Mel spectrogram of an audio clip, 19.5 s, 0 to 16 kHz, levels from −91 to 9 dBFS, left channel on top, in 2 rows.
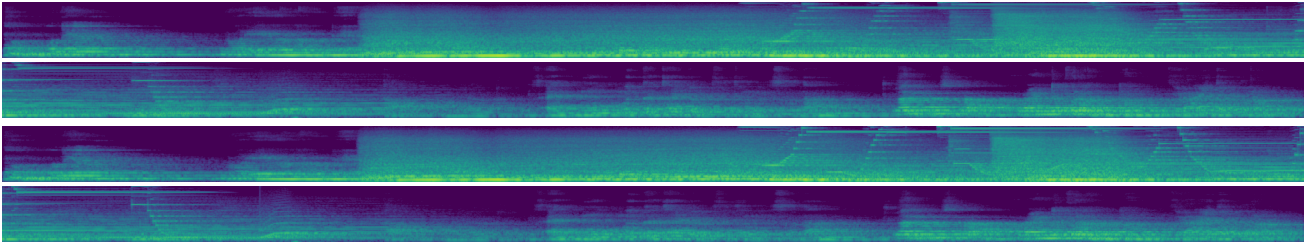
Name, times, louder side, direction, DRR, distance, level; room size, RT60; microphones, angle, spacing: voice 1, 0.0-0.9 1.6-2.8 4.2-4.9 5.3-6.8 7.4-8.1 8.9-10.1 16.4-18.4, equal, 35° left, -6 dB, 0.6 m, -25 dB
Car / Engine starting / Idling, 2.7-8.4, left 1 dB, 80° right, 0.9 m, -17 dB
sound 1, 5.5-11.9, right 3 dB, 55° right, 0.4 m, -29 dB
sound 2, 6.2-13.1, equal, 5° left, 0.8 m, -33 dB
voice 2, 10.7-11.2 12.6-12.8 13.1-13.4 13.6-16.0 18.5-19.3, equal, 75° left, -7 dB, 0.7 m, -32 dB
5.1 x 2.4 x 2.8 m, 2.5 s
head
